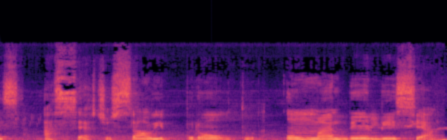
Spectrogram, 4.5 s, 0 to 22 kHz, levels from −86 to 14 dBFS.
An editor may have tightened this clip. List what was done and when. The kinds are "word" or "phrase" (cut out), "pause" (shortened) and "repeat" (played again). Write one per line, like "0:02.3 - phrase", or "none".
none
